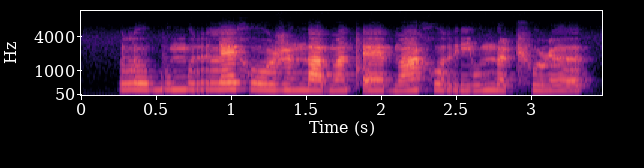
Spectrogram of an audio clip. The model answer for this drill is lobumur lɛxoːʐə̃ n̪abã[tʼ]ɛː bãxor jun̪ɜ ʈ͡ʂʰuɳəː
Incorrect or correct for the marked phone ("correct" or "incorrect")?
correct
